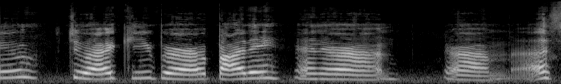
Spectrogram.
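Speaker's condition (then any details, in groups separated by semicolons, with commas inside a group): ALS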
